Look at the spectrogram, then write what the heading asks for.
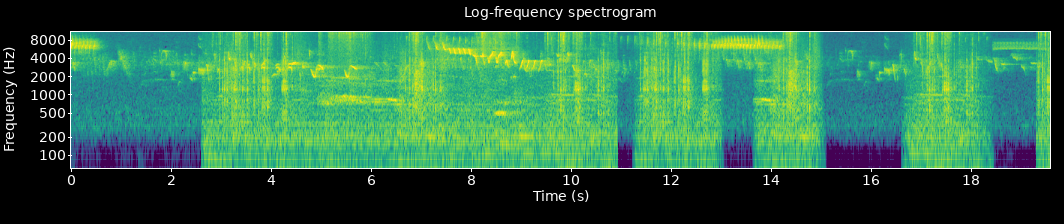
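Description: Handfuls of small pebbles and beads tipped onto a miniature concrete channel, clattering in several bursts with short pauses between them. Bird chirps sound over the top.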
